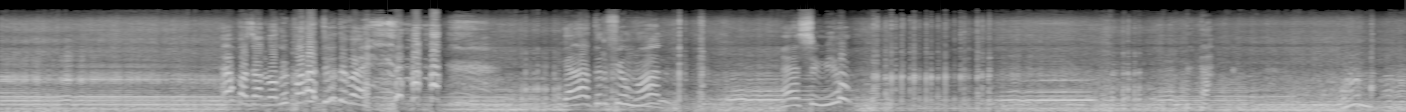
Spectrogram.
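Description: A motorcycle engine drones steadily up close.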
